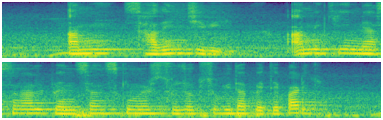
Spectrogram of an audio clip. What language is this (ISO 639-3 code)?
ben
